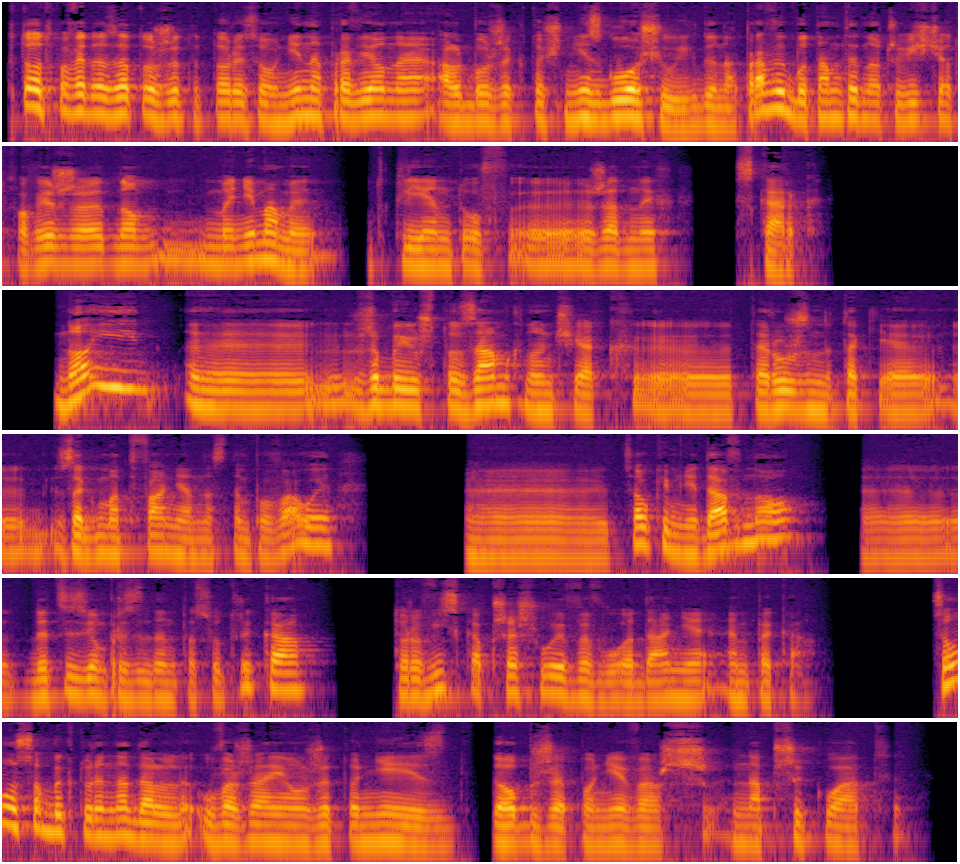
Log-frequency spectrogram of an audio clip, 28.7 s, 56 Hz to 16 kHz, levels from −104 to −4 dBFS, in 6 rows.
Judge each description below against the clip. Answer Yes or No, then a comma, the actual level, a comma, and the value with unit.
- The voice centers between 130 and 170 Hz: Yes, low, 135 Hz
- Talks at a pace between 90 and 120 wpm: No, average, 135 wpm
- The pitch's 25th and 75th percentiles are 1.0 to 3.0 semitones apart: No, average, 4.4 semitones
